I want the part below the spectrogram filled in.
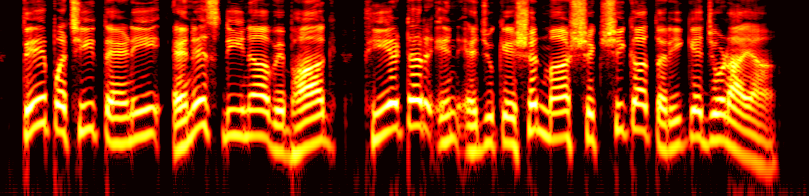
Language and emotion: Gujarati, neutral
